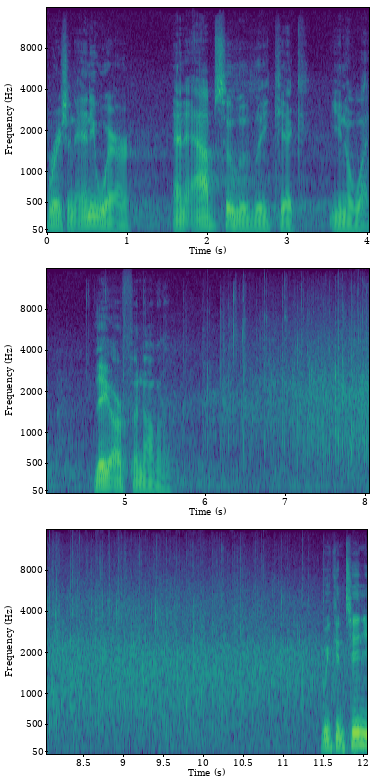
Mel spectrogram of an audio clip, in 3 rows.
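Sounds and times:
audience applauding: 5.7s - 12.0s.

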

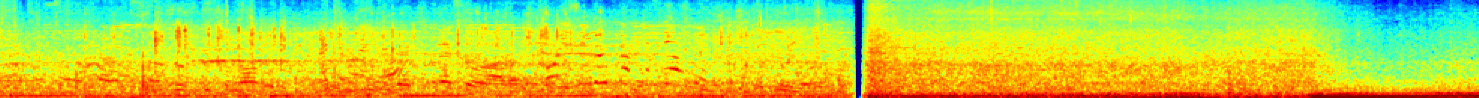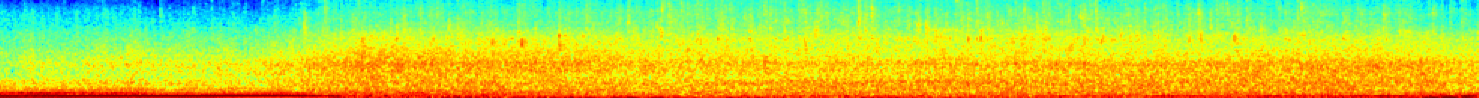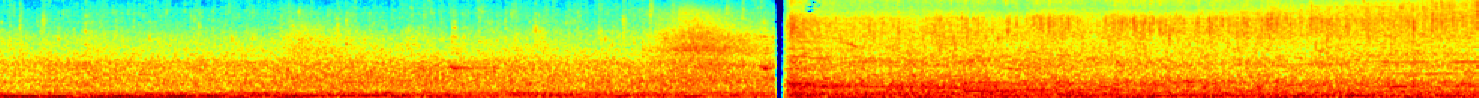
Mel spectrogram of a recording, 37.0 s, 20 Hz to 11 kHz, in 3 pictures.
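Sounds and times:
vehicle engines running: 0.0s - 36.9s
heavy engine low drone: 7.0s - 36.9s.

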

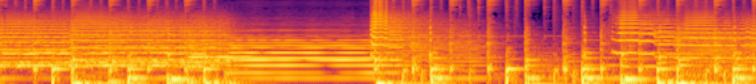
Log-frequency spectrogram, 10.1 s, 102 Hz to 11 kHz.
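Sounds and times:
trumpet: 0.0s - 6.8s, 8.1s - 10.0s
bass: 5.0s - 10.0s
drum hits: 5.0s - 10.0s.

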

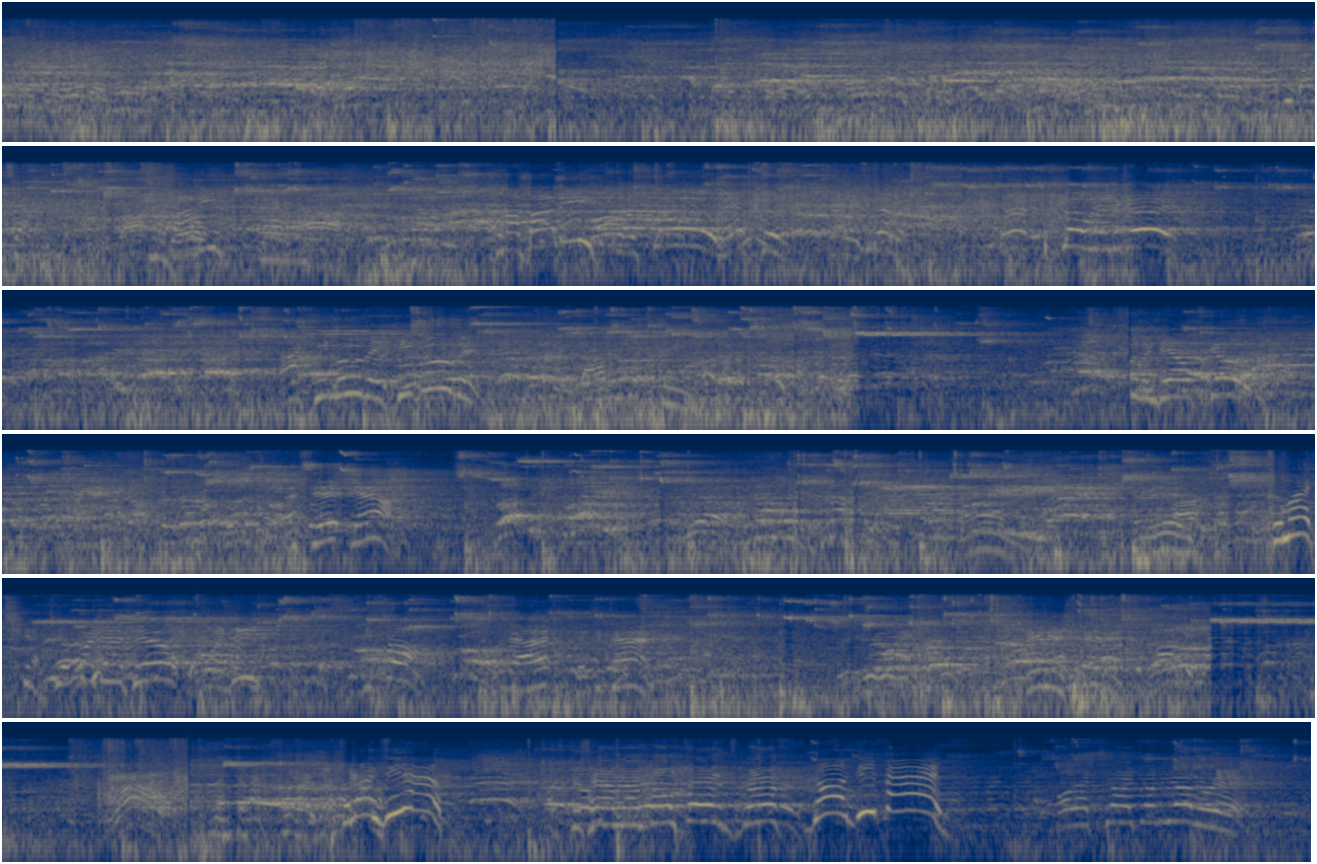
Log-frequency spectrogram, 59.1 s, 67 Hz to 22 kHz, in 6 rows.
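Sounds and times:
spectators talking and calling out: 0.0s - 59.0s.

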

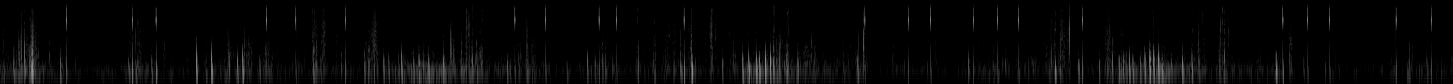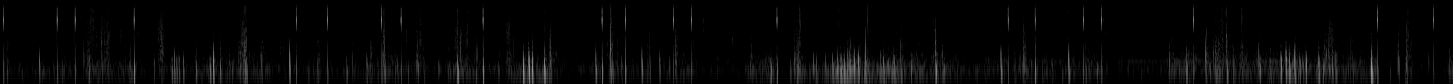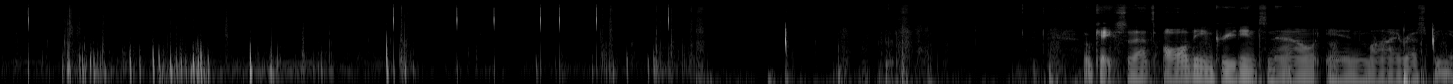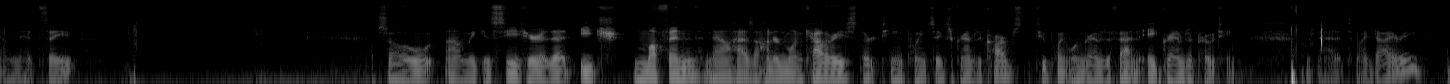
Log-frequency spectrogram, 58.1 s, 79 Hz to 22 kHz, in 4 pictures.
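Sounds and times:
smartphone keyboard tapping clicks: 0.6s - 1.7s, 5.1s - 7.0s, 12.2s - 13.4s, 14.0s - 16.0s, 17.4s - 19.5s, 20.6s - 21.6s, 24.6s - 25.6s, 33.0s - 35.9s.

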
